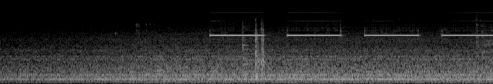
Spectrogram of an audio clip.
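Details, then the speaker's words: Epson XP420/XP320/XP424 printer with CISS after reseating cartridges: four short high beeps over a faint mechanism hum as it reports the cyan cartridge not recognized, likely not fully seated. "now it's saying I can't recognize the cyan okay there again we'll go to okay that means my cyan's not in"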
